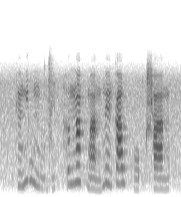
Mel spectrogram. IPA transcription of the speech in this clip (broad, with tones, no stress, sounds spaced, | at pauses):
k ẽ˧ m j u˥˧ ŋ u˨˩ d͡z i˨ k̚ h ə˦ ŋ ã˦ k̚ b ã˨˩ n b ẽ˥˧ k a˦ w kʰ o˨ ʔ t͡ɕʰ a˧ n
